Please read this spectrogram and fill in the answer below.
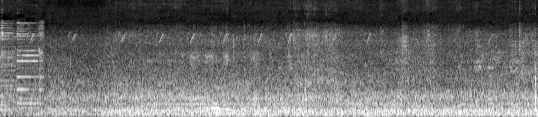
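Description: Steady road and engine noise from SUVs driving past, with wind on the microphone. A short multi-pitched tone, like a honk, sounds right at the start, and faint high chirps repeat about twice a second through the middle.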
